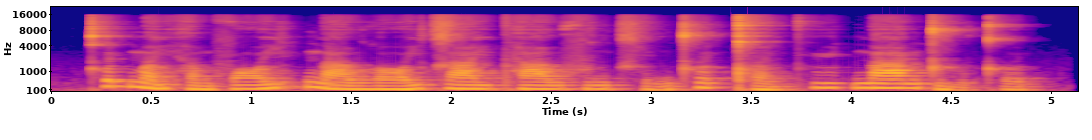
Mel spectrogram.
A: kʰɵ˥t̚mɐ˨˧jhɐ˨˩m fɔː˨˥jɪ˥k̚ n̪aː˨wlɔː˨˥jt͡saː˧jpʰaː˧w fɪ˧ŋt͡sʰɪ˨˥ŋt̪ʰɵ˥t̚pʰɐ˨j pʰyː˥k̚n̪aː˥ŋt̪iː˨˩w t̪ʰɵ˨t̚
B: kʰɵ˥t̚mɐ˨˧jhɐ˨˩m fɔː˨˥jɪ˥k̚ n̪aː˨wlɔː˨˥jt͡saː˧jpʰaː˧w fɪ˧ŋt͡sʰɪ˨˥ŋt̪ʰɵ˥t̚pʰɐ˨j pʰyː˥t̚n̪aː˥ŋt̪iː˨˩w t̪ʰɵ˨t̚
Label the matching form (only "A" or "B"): B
